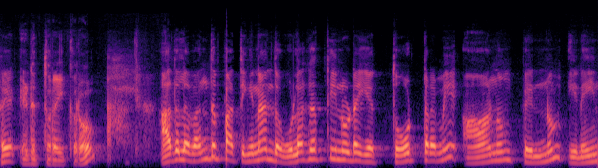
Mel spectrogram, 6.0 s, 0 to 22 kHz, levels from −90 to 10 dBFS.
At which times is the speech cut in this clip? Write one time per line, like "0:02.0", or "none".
none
